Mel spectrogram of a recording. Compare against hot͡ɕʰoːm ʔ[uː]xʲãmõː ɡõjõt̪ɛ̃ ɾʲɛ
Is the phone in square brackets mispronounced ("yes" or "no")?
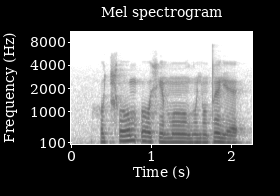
yes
